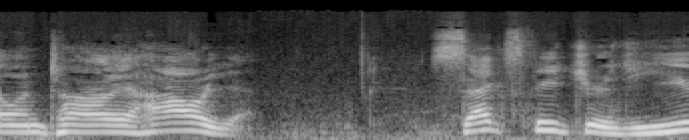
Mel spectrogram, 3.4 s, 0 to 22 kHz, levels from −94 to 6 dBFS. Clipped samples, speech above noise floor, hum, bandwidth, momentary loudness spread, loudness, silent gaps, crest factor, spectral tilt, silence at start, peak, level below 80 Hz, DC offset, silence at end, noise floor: under 0.1%; 24 dB; none; 12.5 kHz; 8 LU; -14 LUFS; none; 12 dB; -6 dB/octave; 0 s; -2 dBFS; -40 dBFS; under 0.1%; 0 s; -37 dBFS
